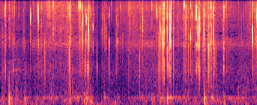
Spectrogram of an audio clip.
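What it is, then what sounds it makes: Faux fur microphone windscreen being rubbed. Fingertips rub and scratch a fluffy grey-white synthetic faux fur windscreen over a microphone with a kneading motion. The result is a dense, crackling rustle of bright scratchy bursts over a steady low rumble, with a few sharper pops standing out.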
